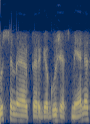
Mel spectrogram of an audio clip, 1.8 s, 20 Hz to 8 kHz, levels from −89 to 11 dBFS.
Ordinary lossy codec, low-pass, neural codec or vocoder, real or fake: AAC, 32 kbps; 7.2 kHz; none; real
